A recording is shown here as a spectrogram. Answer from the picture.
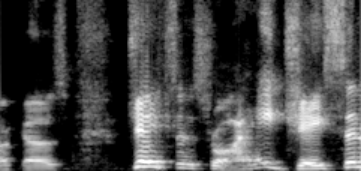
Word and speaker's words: Sirois: Yeah, Sirois, kind of like Illinois. We get that silent S. Sirois, like Illinois.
